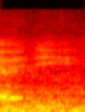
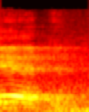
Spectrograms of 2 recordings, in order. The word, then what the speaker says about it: id: The ID. The id. The ID. It's pronounced id.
